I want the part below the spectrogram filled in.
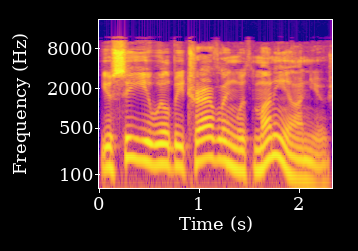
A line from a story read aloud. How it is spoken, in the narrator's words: she continued in the same anxious tone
